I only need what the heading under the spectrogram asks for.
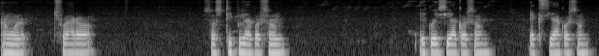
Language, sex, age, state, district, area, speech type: Odia, male, 18-30, Odisha, Bargarh, rural, spontaneous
